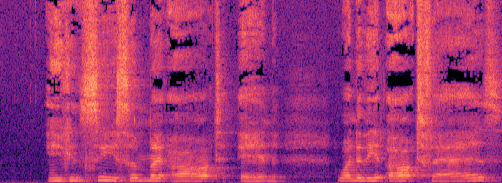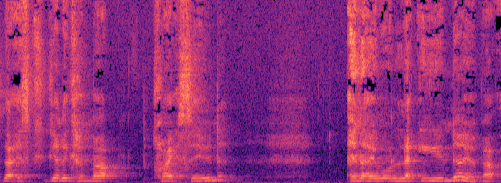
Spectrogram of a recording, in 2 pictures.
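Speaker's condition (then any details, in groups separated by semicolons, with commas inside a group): Down syndrome; down syndrome since birth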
